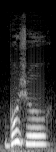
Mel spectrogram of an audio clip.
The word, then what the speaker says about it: bonjour: Ab isko main aisa dohrati hu aur isko hum do syllables mein divide karte hain. Bon. Dekhiye bon. Bon, ye first part ho gaya. Bone. اب آپ دیکھیں کہ یہ نون غنہ, میں این کو پورا نہیں پروناؤنس کرتی, وہ نیزل رہتا ہے.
